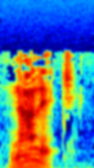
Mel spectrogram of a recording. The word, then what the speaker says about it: knowledge: K-N-O-W-L-E-D-G-E-A-B-L-E, knowledgeable. Tính từ có nghĩa là hiểu biết nhiều, am tường vấn đề. Để ý lại cách phát âm của ba chữ know, động từ, danh từ knowledge, tính từ knowledgeable. Quý vị nghe lại, know, knowledge, knowledgeable. Quý vị sẽ nghe tính từ final, F-I-N-A-L, final là cuối cùng.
